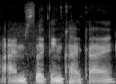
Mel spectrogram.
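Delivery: plain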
